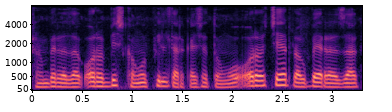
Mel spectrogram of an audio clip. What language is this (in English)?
Kok Borok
